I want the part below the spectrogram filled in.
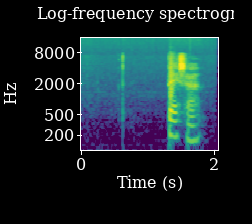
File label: "batter", kiwi english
